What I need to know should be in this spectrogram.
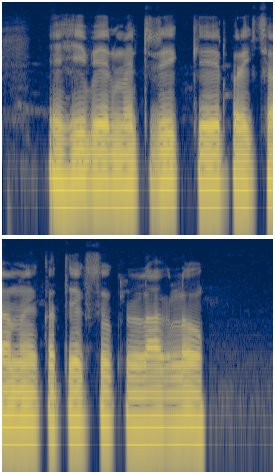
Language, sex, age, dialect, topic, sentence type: Maithili, male, 46-50, Bajjika, banking, statement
